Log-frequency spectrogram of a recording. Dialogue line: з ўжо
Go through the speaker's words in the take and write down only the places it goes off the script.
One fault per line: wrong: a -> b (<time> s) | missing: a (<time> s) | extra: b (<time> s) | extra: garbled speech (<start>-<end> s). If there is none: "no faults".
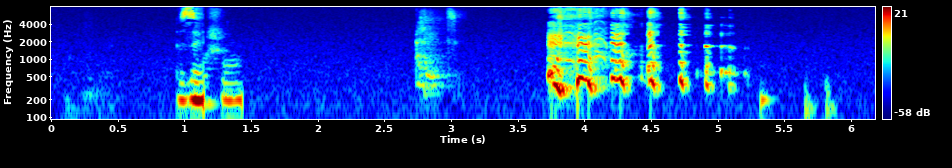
no faults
